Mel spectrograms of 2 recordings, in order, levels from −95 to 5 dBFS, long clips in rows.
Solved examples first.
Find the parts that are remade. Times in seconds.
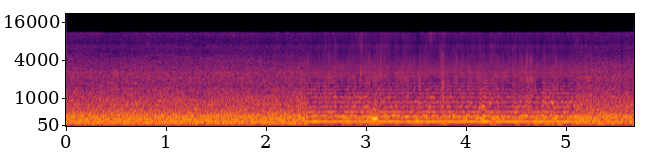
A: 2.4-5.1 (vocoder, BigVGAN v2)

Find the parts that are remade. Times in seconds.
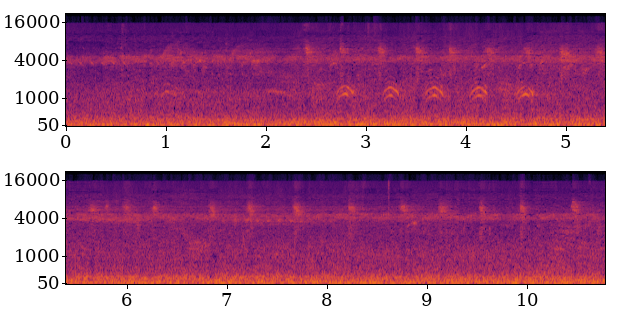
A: 1.9-2.6 (autoencoder, DAC-VAE); 5.0-9.3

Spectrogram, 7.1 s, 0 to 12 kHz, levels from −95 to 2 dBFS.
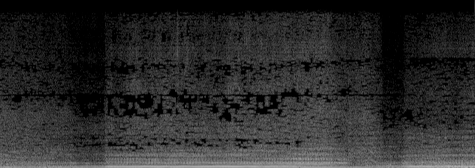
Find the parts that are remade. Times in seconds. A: none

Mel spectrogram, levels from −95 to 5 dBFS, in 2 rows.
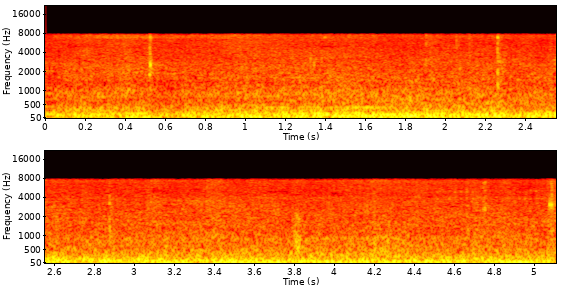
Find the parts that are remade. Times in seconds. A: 0.0-0.6 (vocoder, BigVGAN v2); 1.4-4.1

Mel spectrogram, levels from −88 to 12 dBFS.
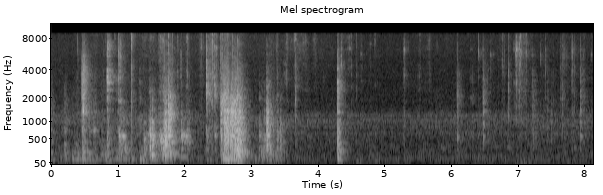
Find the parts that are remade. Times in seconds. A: none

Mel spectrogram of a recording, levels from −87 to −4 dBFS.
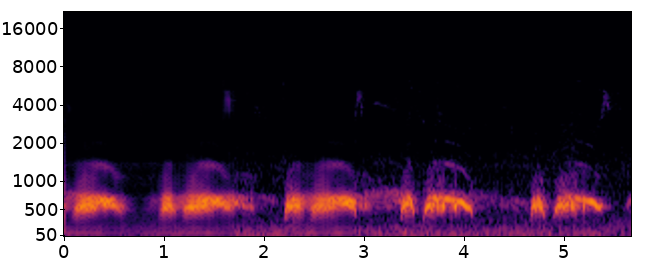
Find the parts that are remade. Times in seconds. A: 0.0-1.7 (vocoder, Vocos); 2.3-2.9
